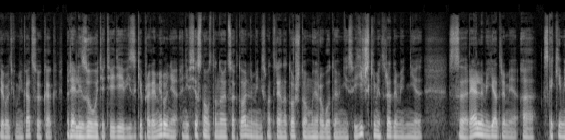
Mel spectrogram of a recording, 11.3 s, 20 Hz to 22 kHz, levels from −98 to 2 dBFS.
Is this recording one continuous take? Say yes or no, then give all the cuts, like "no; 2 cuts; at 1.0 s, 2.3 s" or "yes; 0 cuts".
yes; 0 cuts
